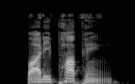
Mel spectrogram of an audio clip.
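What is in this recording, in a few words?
"body-popping", English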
